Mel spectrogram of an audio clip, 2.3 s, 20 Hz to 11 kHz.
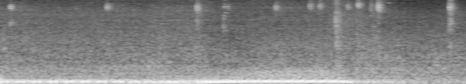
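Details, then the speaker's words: Classic Mopar Plymouth Barracuda convertible from a Copart auction, V8 with a single-barrel carburetor, on the road with the transmission shifting. A deep drone pulls up evenly with a clean, steady note, then eases off. No misses or knocks: decent, healthy acceleration. "I She likes to go. It seems decent. Not bad for a little single barrel carburetor either. It's not like super powerful or anything, but she's decent enough."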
